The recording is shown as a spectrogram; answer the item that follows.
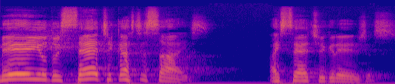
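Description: The voice moves through very wide pitch swings at a very slow pace. The recording is very clean, with a silent background. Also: man. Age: 50s. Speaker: preacher. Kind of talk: sermon.

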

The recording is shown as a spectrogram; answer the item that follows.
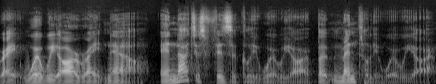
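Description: Recorded very cleanly against a silent background, a man's voice moves through very wide pitch swings. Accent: American. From United States. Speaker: podcast host. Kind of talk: casual chat.

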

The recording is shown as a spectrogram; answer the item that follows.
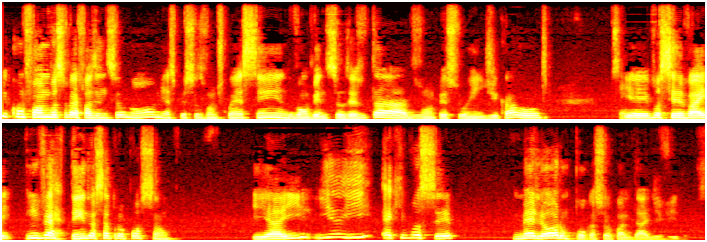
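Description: A man speaks at a moderate pace in a high voice with a dark, mellow tone. His intonation is lively. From Bahia interior (Guanambi), near Minas Gerais. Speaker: neurosurgeon. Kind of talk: casual interview on a live stream. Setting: online live stream.

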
